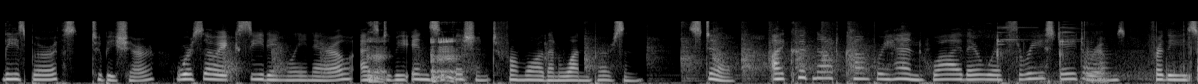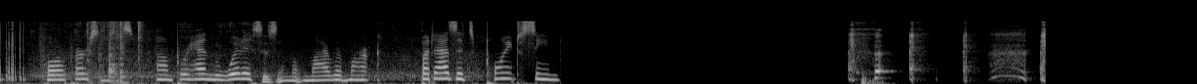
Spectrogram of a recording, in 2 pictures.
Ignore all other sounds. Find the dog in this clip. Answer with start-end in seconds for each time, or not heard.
not heard.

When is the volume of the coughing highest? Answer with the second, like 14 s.
4 s.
